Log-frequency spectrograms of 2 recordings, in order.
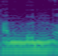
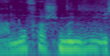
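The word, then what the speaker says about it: Hann. Münden: Es gibt beide Sprechweisen, Hannmünden oder Hannoversch Münden.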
